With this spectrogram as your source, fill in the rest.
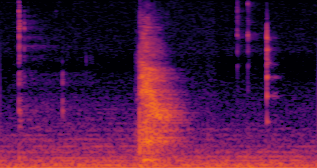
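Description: A button clicks.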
